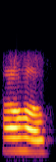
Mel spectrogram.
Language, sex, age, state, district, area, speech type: Odia, female, 45-60, Odisha, Angul, rural, conversation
